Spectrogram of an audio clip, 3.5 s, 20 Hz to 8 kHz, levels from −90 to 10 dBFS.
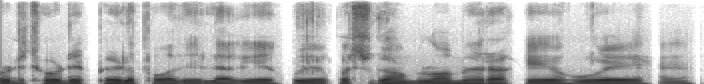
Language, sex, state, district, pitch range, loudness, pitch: Hindi, male, Delhi, New Delhi, 110-115 Hz, -15 LUFS, 110 Hz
